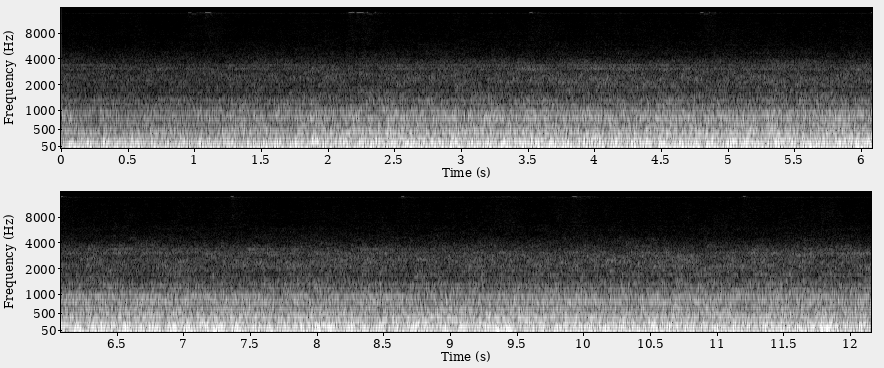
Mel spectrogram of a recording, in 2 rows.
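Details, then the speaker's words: Truck diesel idling during air brake test: low-air warning went off at 80 PSI, air compressor building pressure from 100 PSI, last 30 PSI built in 34 seconds; steady even idle, normal pressure build-up. "It went off right at 80 PSI, all right? So once my PSI reaches 100, my last 30 should build up into 45 seconds."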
